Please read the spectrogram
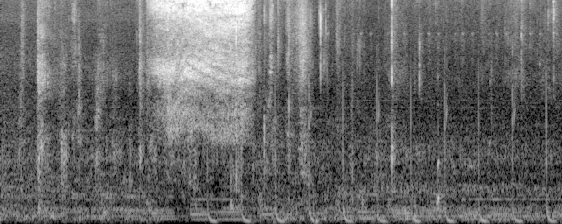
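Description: Wet squishing of shampoo lather being worked through hair, over soft background music. A loud hiss lasts about a second and a half in the middle and cuts off suddenly.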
